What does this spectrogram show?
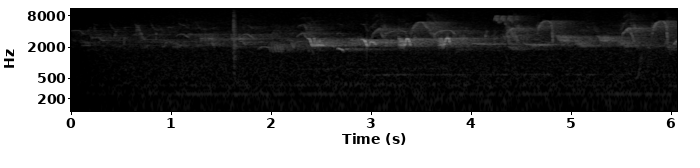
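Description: Birds chirping, many short overlapping calls at once, fading in at the start, with a louder run of chirps about two to four seconds in.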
